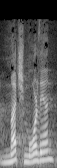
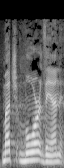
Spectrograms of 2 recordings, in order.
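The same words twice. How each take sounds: First: Slow, with a rising question on than; mock astonishment at Paul's words; puzzled slow Much more than with a rise; incredulous question. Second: Much more than read slowly, leaning on more; slow deliberate Much more than; slow emphatic quote. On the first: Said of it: "Stop. Wait a minute, Paul". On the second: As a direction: savor the phrase word by word. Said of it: "what do you mean?". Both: Shown as a demonstration.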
